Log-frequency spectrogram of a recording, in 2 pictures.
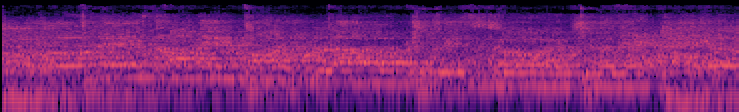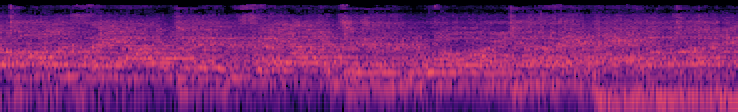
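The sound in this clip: A stadium concert crowd in Sydney roars and sings together in a dense, continuous wall of voices, with rhythmic swells and shouts rising above the mass throughout.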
